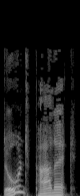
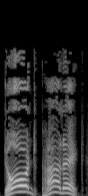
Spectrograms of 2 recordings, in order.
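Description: First: Slow, measured reassurance; calm old man. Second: High, loud, drawn-out shout; slow yelling. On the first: Old Wrinkly calming the frightened tribe, calm voice. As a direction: say it slowly, without alarm. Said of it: "Only old Wrinkly remained calm". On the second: Old Wrinkly yelling over the panicking hooligans, slow shout. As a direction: yell each word slowly at the crowd. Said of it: "he started yelling". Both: A narrator's reading.

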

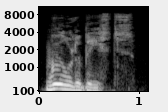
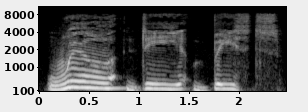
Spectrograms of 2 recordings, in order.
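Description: First: Said in the usual way. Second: "Wildebeests" drawn out syllable by syllable; over-articulate "Wildebeests" for someone who misheard; slow enunciation. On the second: Acted. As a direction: say "Wildebeests" very slowly, higher, each part separate. Repeats the misheard word syllable by syllable.

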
